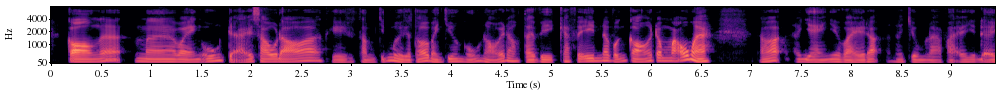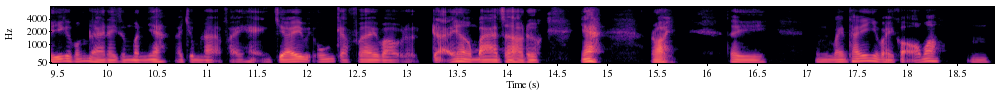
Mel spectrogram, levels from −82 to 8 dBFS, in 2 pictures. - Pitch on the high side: No, low, 105 Hz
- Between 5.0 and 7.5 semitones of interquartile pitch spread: No, average, 4.4 semitones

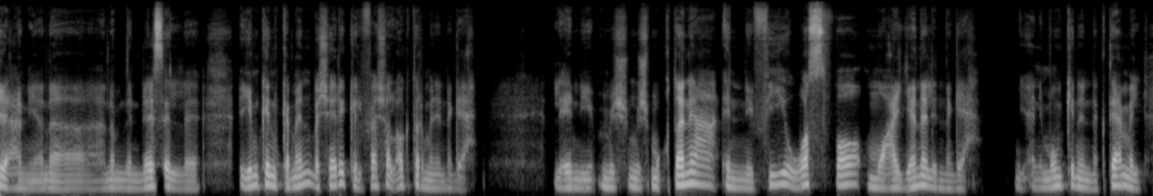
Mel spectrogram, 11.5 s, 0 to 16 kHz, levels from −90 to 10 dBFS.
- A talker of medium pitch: No, low, 115 Hz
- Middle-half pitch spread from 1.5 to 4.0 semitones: No, average, 4.6 semitones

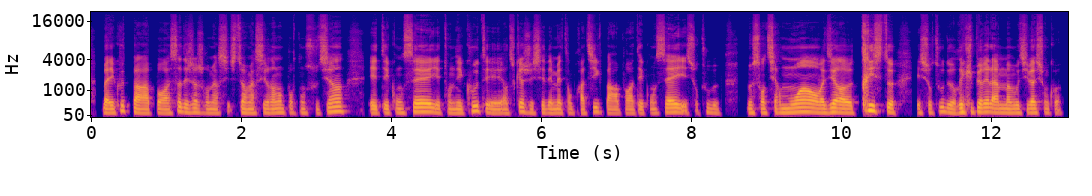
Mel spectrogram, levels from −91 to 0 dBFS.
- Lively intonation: No, average, 2.9 semitones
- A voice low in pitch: Yes, low, 115 Hz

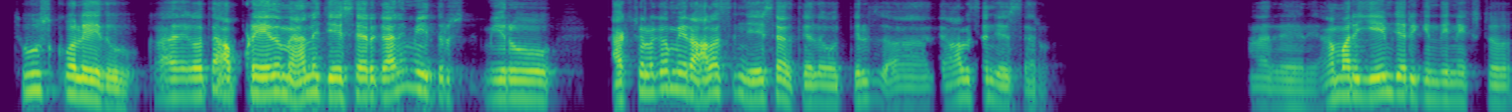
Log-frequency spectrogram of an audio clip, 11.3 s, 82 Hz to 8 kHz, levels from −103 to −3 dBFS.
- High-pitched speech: No, medium, 160 Hz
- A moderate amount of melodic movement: Yes, average, 4.0 semitones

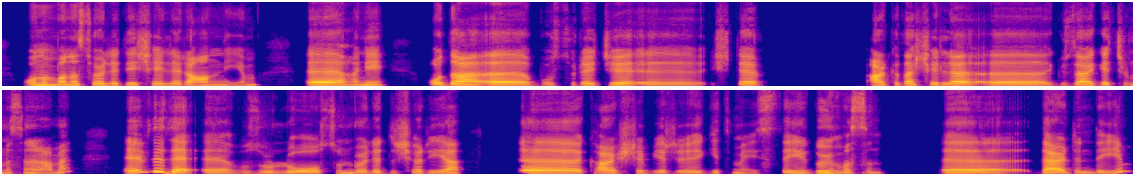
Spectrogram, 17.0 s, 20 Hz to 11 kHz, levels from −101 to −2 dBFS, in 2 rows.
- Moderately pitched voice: No, high, 200 Hz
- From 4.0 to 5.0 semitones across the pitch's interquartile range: No, average, 2.7 semitones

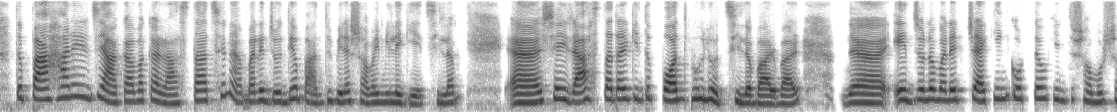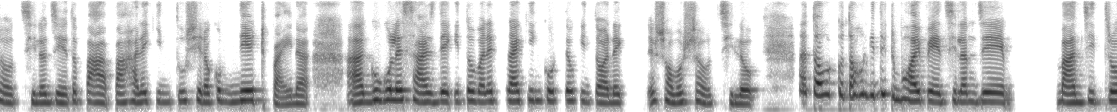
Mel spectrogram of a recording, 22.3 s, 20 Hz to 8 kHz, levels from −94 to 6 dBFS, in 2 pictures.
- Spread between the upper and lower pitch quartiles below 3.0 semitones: No, average, 3.8 semitones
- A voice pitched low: No, high, 215 Hz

